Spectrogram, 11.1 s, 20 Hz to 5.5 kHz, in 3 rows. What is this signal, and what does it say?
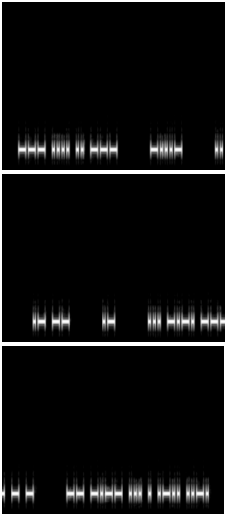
Morse code, heard as a keyed tone, about 30 wpm, 700 Hz. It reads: OHIO <BT> I AM A SCOTT MYSELF
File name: UK MASTER QSOs TRAINING / 30WPM / UK MASTER QSOs 0017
